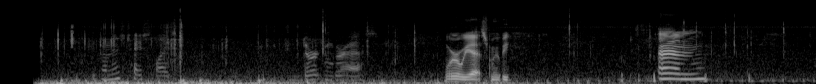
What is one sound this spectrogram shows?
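A young woman speaks calmly close by, outdoors.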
